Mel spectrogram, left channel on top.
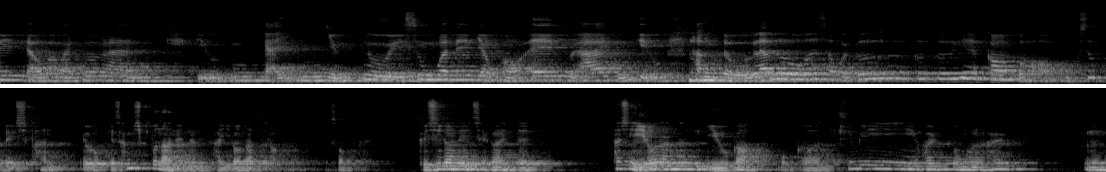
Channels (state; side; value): different; both; correlation -0.01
